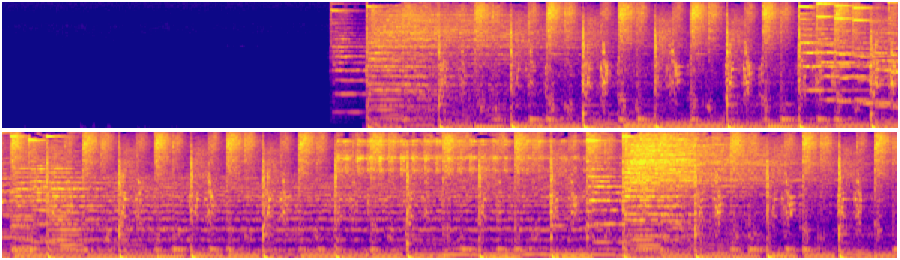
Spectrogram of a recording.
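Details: About two seconds of near silence, then loud upbeat disco-style music with a steady driving beat and bright synth tones to the end.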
